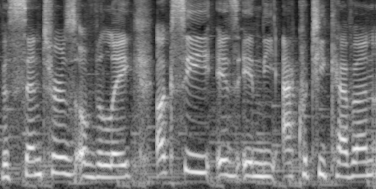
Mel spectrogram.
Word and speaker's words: Uxie: Uxie, maybe it's pronounced Uxie? That sounds kind of weird, but Uxie starts with a U, as in you, me, Mesprit, and us, Azelf.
